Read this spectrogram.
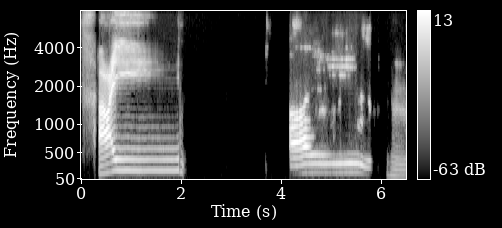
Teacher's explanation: না, আইনের টান হয়নি, তো আইন থেকে তিন আলিফ পরিমাণ টান দিতে হবে।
